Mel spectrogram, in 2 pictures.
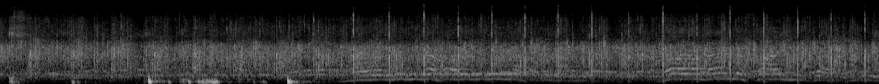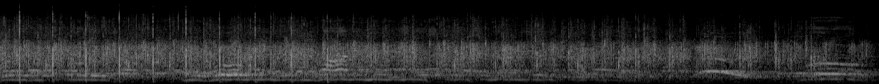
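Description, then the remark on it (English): A seated audience claps their hands to the Lord steadily for over fifteen seconds, a dense, fast patter of many hands with voices murmuring faintly underneath, a few louder thumps near the start. “Clap your hands unto the Lord as you're seated.”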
